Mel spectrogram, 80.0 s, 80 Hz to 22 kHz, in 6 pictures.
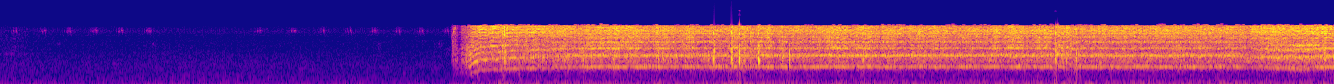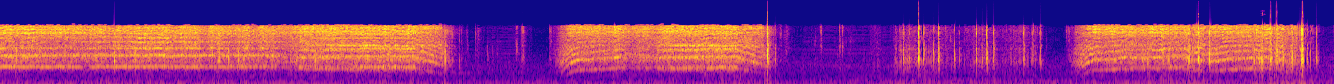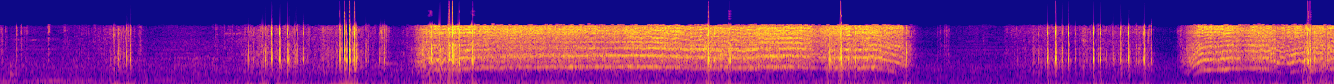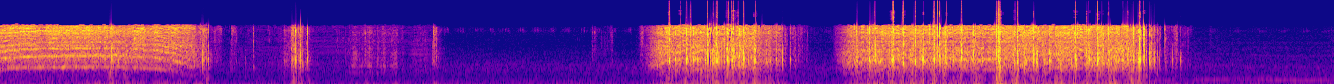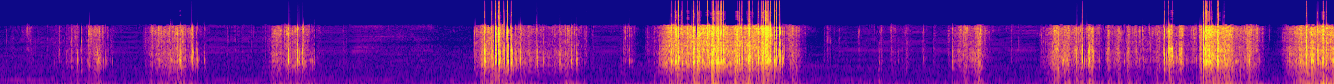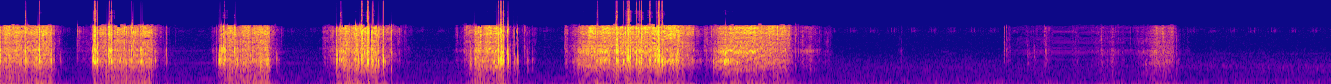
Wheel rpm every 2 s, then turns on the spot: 0, 0, 140, 230, 230, 230, 220, 230, 160, 100, 80, 20, 180, 40, 10, 110, 230, 180, 10, 110, 180, 20, 0, 100, 160, 130, 0, 20, 20, 30, 90, 20, 60, 100, 50, 50, 120, 30, 0, 0.
20-22 26-30 36-38 42-44 54-58 62-64 68-70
